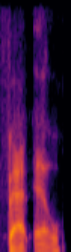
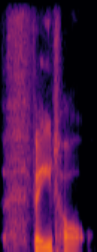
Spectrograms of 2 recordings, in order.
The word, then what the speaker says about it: F.A.T.L.: do i pronounce that it's fatal it's not fat l uh or anything like that um it's pronounced fatal it stands for flynn's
